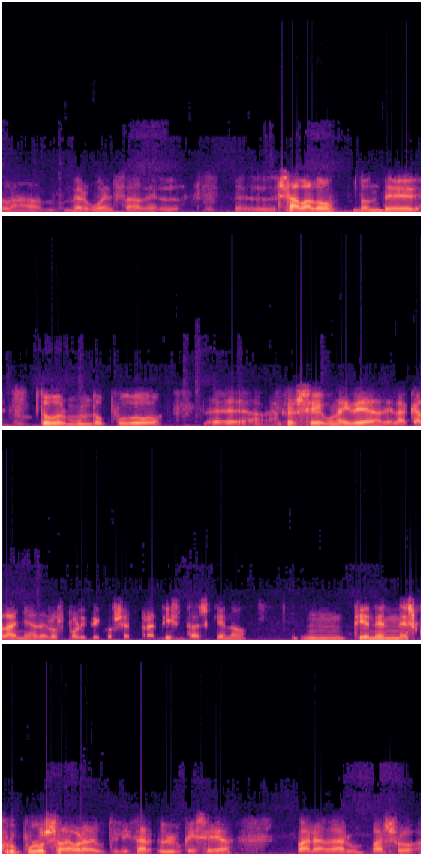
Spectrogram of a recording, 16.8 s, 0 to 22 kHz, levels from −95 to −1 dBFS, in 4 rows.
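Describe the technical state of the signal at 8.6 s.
At 8.6 s the audio sits inside a run of clock slip clicks lasting from 0.10 to 16.74 s, likely from two unsynchronised clocks differing by around 400 ppm, so a single sample slips roughly every 50 ms, heard as a faint, steady ticking rattle.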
